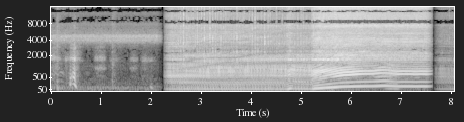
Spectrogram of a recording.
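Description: A chainsaw cuts through a large tree root. After a few light knocks, the engine roars in loud and close, revs higher partway through with a rising whine, then cuts off abruptly.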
